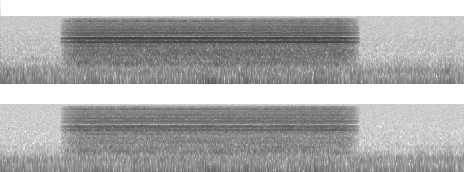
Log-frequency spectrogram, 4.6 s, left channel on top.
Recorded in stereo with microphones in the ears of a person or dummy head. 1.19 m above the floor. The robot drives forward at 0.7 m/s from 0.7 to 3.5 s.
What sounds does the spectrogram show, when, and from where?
Only background noise.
